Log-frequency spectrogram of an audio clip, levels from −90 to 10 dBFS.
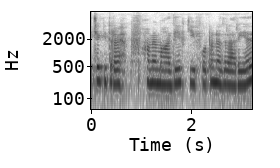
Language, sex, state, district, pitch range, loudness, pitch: Hindi, female, Uttarakhand, Uttarkashi, 210-230 Hz, -16 LUFS, 220 Hz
